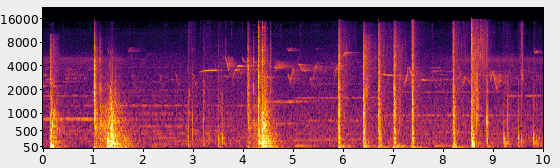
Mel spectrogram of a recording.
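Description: A wooden door swings open with a heavy thud.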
